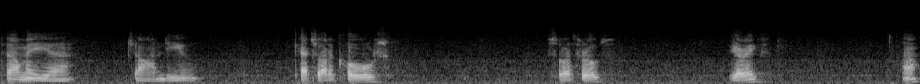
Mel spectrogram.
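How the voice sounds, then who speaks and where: An American man playing a calm, plain-spoken doctor with a folksy, measured manner in a 1950s TV drama. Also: low-pitched. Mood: friendly, probing. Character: calm, plain-spoken male doctor, reassuring with young patients. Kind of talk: 1950s television drama acting. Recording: muffled, noisy old 1950s TV soundtrack.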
